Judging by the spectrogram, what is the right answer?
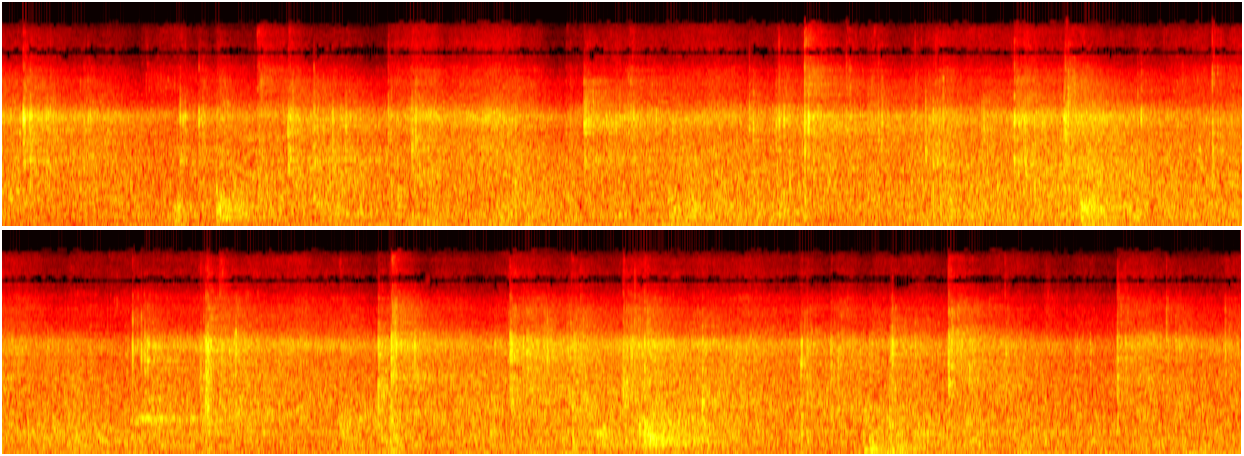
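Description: Ice hockey play on a rink: sticks clacking on the puck and ice and skate blades scraping, as irregular sharp knocks over a steady hiss, with a few short shouts from players.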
